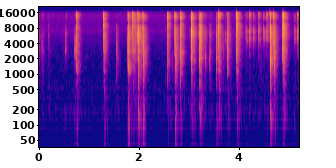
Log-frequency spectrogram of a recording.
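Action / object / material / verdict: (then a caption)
tap / plastic mechanical keyboard / plastic / none. Fingertips type on a backlit mechanical keyboard with black plastic keycaps, producing sharp, bright clicks in uneven bursts separated by brief pauses. The loudness shows about 17 distinct key strikes, each decaying almost instantly with little low-end weight.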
